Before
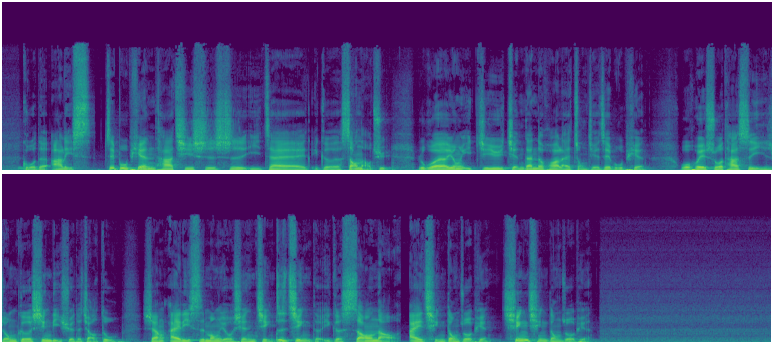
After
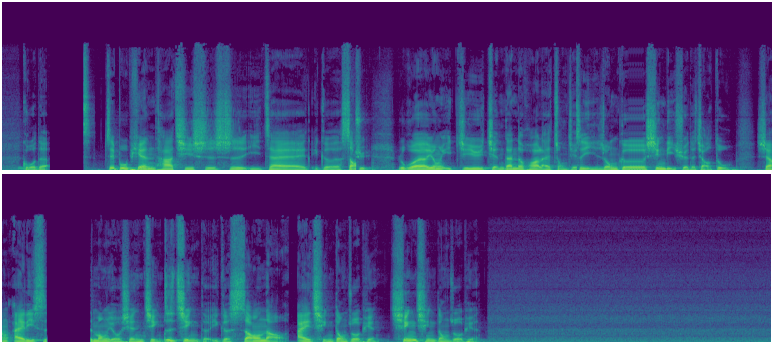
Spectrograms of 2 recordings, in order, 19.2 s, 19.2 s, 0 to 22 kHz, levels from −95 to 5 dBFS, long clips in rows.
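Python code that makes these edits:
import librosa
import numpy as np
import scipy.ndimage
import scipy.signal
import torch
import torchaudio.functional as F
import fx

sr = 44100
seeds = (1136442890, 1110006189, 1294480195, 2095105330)

y = fx.edit(x, sr, fx.silence(start_s=0.6, length_s=0.43),
    fx.cut(start_s=4.43, length_s=0.25),
    fx.cut(start_s=7.44, length_s=1.86),
    fx.stutter(start_s=9.95, slice_s=0.02, count=9),
    fx.insert_silence(at_s=12.14, length_s=0.55), tone=tone)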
